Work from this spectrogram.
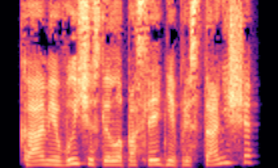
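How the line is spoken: Yelling. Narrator (Russian): завопил Доминик

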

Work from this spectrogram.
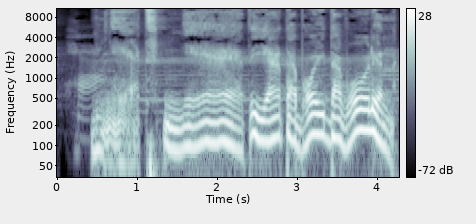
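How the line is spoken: Hissing through teeth. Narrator (Russian): сквозь зубы прошипел Муса

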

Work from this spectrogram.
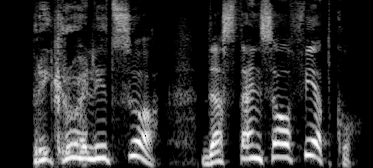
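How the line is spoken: Shouted. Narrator (Russian): крикнул

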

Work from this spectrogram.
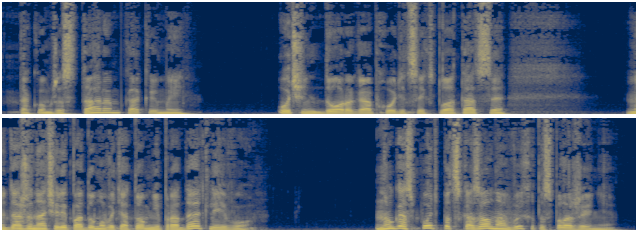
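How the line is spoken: Breathless, sad wry chuckle. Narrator (Russian): Аббатиса снова остановилась, чтобы отдышаться, потом добавила, печально усмехнувшись

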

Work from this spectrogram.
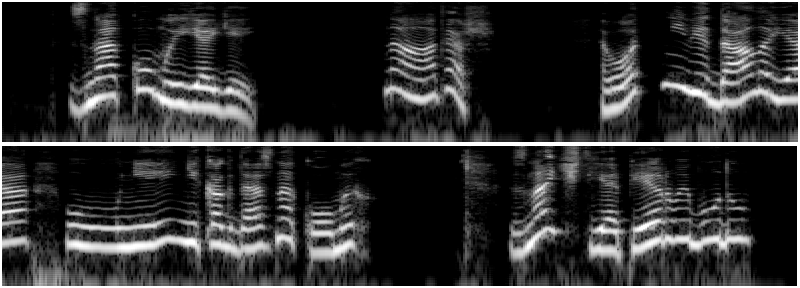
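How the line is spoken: Cheerful reply. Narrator (Russian): весело ответил Арсений

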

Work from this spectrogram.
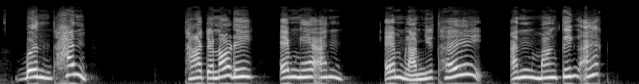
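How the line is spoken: Very loud shout. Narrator (Vietnamese): Tôi miệng quát thật to

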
